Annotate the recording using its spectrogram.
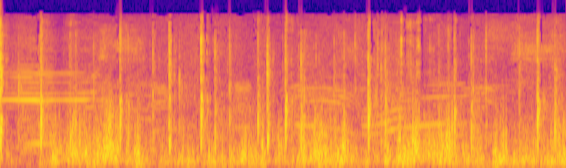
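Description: Spectators clapping in scattered, uneven claps, several a second, with voices calling out: applause for a goal just scored in a youth soccer match.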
